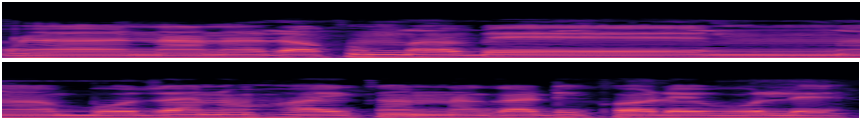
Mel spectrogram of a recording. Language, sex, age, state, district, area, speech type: Bengali, male, 18-30, West Bengal, Birbhum, urban, spontaneous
